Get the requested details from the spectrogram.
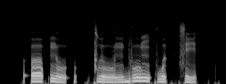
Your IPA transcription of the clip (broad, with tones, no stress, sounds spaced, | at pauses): ʔ ɤː˦˥ p̚ n u˨˩ ʔ | k l uː˩˦ n b uː˥˩ ŋ k w ɯ˨˩ k̚ s i˨˩ t̚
